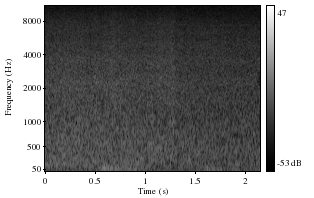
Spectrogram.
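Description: Water laps and washes steadily.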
